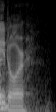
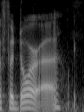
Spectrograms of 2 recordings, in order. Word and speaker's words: Fedor: It was Fedor. – It could be. It's Fedor? – Yeah. Like Fedor Emelianenko. – I think the first time I pronounced it like a fedora.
